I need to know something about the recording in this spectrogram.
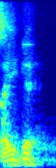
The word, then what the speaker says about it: CIDR: Okay, the acronym is pronounced CIDR.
